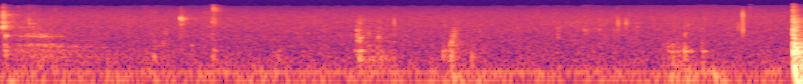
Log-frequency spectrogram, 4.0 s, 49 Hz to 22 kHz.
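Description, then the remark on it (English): Someone takes quiet sips of water, with faint wet clicks and small slurps scattered over a few seconds, then a sudden louder knock right at the end. No one speaks. “Excuse me while I take a sip of this H2O.”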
